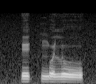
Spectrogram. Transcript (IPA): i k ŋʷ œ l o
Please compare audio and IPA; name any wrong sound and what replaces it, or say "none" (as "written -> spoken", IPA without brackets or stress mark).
i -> e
